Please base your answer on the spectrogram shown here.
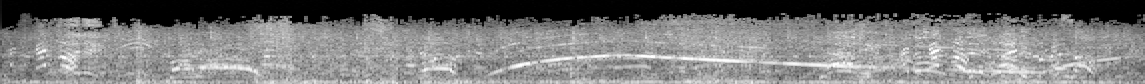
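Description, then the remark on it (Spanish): Several police sirens wail at once as the police cars leave, their rising and falling tones overlapping over a steady rumble of traffic and a murmur of crowd voices. “Todos los coches de policía se van.”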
